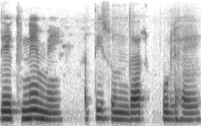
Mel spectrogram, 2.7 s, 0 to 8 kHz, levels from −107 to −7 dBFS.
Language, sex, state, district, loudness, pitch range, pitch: Hindi, female, Bihar, Bhagalpur, -35 LUFS, 160-180 Hz, 170 Hz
